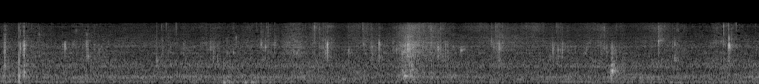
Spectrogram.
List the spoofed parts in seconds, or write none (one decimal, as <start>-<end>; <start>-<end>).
1.2-2.2; 3.1-6.7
